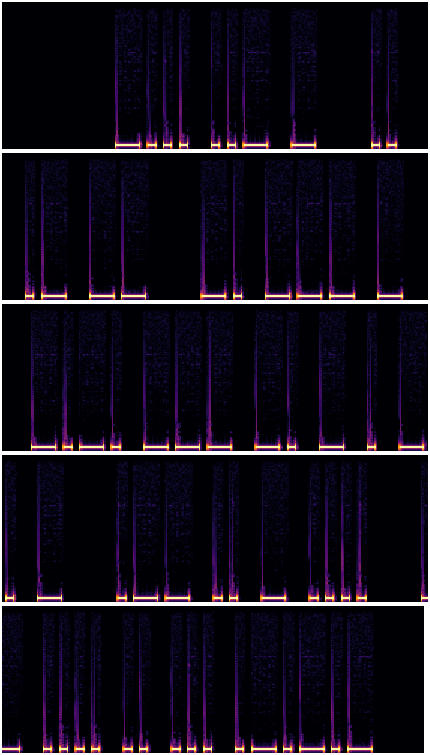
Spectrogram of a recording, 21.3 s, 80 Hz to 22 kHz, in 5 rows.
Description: Morse code, heard as a keyed tone, about 15 wpm, 700 Hz. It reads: BUT I AM NOT CONTENT WITH THIS.
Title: Sentences from Top 1000 Words - Review Part 6 - 15wpm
